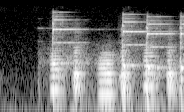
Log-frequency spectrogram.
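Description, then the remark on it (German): Several clocks in a clock shop chime together, bright metallic bell tones striking in quick, overlapping succession, their high ringing partials sustaining between strikes, with no voices. “Uhren, mehrere Uhren.”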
